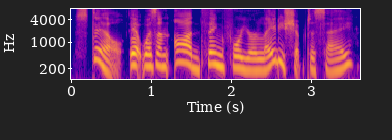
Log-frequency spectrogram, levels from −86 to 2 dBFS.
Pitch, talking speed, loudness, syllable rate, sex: 230 Hz, 180 wpm, -18 LUFS, 3.9 syllables/s, female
